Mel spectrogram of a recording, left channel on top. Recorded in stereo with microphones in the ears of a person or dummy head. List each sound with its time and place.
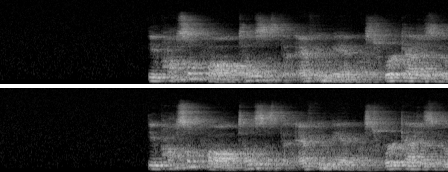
1.5 s a man speaking: 70° right (ahead or behind), 3 m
